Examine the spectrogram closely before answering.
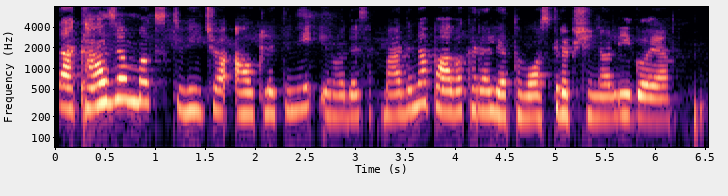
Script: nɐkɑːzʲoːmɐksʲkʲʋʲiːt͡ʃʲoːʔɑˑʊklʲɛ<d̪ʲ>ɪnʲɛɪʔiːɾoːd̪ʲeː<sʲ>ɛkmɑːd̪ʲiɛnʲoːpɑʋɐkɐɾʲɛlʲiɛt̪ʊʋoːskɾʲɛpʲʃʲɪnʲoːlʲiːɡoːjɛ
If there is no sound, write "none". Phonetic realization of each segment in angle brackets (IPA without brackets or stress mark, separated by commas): t̪ʲ, sʲ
